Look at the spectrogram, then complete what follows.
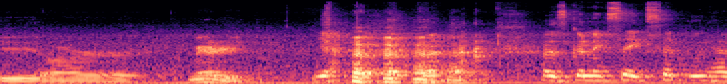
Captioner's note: laughs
